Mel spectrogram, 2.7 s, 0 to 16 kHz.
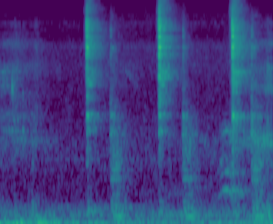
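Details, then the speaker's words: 1966 Corvette with 327 small-block, ignition on while checking electrics, horns disconnected: three sharp, dry clicks about three-quarters of a second apart; normal horn relay pulling in. "um horn no the horns aren't hooked up oh but you can hear the relay listen to this listen to"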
